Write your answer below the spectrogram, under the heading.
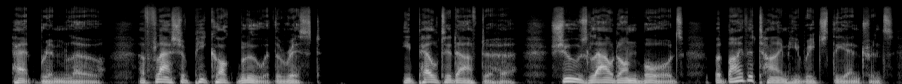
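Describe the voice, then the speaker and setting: A man reads a mystery story in an extremely low voice with a husky grain. His delivery is scripted, measured and dramatic, with lively rises and falls in pitch. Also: no echo, clean studio sound. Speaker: narrator of a detective mystery. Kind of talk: scripted literary audiobook-style narration.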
